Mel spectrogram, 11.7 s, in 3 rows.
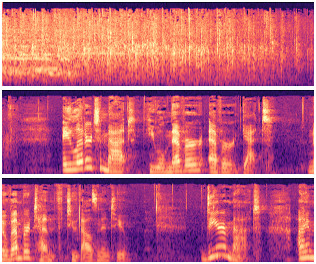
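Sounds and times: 
audience applause welcoming a performer at a readings event in Toronto: 0.0s - 4.1s
speech: 4.7s - 9.5s, 10.3s - 11.6s.

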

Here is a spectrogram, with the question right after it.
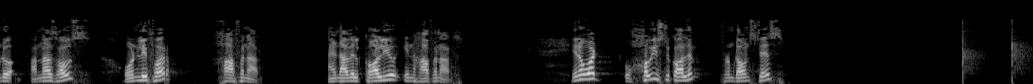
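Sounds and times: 
speech: 0.0s - 2.7s, 3.3s - 4.7s, 5.7s - 7.9s
hand clap: 9.6s - 10.3s.

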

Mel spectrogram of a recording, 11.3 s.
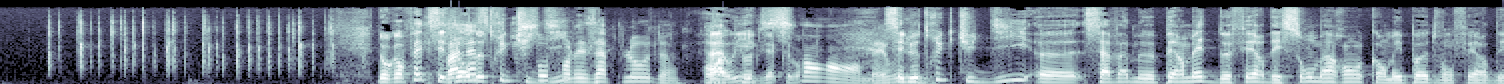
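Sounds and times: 
golf applause sound effect: 0.4s - 4.3s
speech: 2.8s - 11.2s.

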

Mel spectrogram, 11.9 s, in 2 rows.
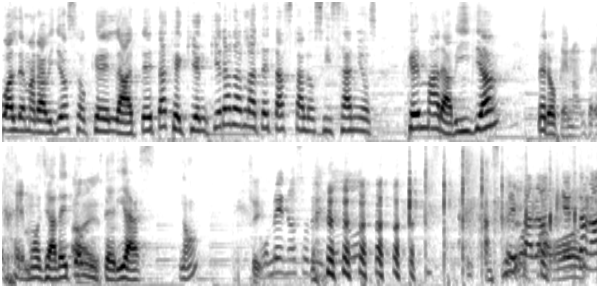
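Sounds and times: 
speech: 0.0s - 11.8s
laughter: 9.0s - 11.8s
audience applause: 10.0s - 11.8s.

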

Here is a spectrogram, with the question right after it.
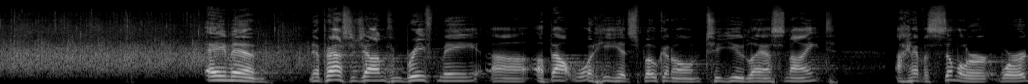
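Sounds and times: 
audience clapping hands: 0.0s - 3.7s
speech: 2.0s - 8.4s, 9.0s - 10.2s.

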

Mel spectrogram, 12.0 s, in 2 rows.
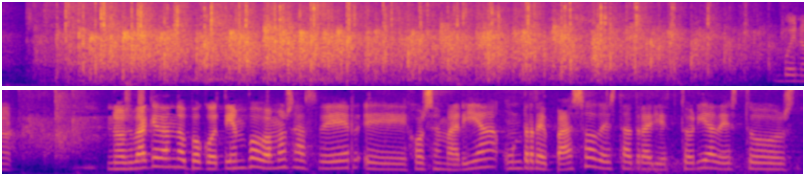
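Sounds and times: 
audience applause: 0.0s - 6.8s
speech: 5.9s - 12.0s.

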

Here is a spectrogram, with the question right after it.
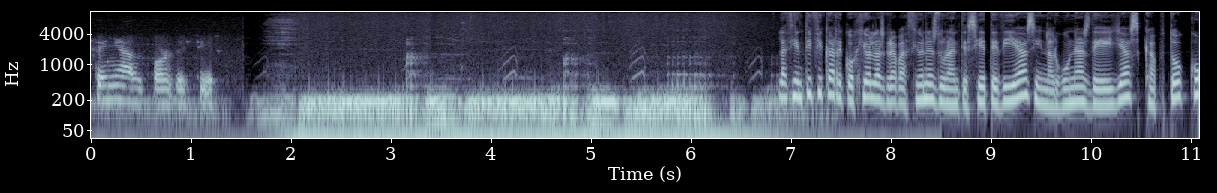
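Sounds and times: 
speech: 0.0s - 1.9s, 6.9s - 11.0s
koala bellowing: 1.6s - 8.5s.

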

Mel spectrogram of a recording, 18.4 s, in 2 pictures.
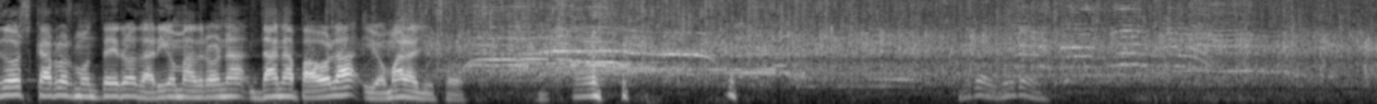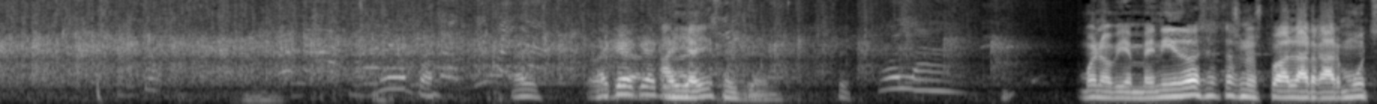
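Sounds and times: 
speech: 0.0s - 5.1s, 6.4s - 7.1s, 12.0s - 15.6s, 16.4s - 18.3s
audience applauding and cheering: 2.4s - 16.1s.

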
